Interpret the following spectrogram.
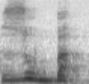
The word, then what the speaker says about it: зуб: И обратите внимание, что произошло со звуком «б» на конце слова «зуб». Он стал глухим.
